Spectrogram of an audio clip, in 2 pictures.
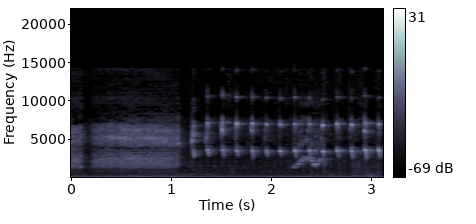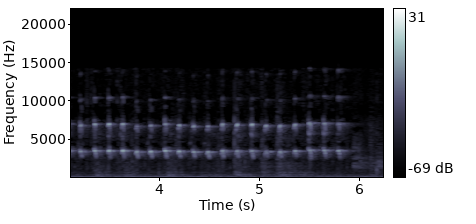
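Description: Rose-ringed parakeet giving a rapid, even series of sharp, high chirps, about three or four per second, after a brief burst of hissy noise.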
